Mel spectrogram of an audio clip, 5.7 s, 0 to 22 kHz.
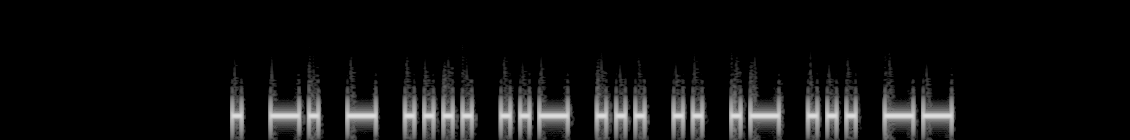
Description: Morse code, heard as a keyed tone, about 25 wpm, 700 Hz. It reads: ENTHUSIASM
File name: Ten Letter Words - 25wpm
